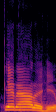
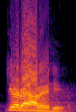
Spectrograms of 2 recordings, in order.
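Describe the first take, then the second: First: It is said angrily with moderate energy. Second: It is said angrily with much more energy.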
